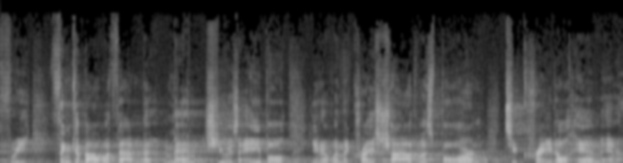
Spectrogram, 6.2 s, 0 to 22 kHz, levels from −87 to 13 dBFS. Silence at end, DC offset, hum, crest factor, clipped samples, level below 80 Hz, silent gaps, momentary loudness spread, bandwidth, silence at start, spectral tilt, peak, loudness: 0 s; under 0.1%; none; 18 dB; under 0.1%; -68 dBFS; none; 7 LU; over 20 kHz; 0 s; -1.5 dB/octave; 0 dBFS; -18 LUFS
